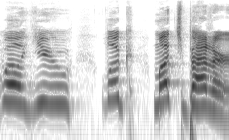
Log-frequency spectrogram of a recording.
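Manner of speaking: loud, high, slow emphatic delivery; mock backhanded compliment. Peter compliments Claire clumsily, hammed-up imitation. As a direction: exaggerate the jerk's drawn-out praise.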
